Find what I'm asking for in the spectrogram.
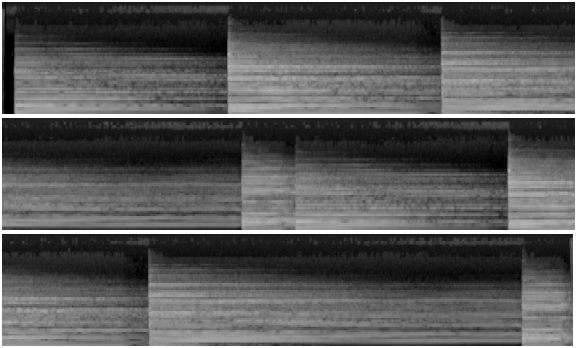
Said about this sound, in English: Music is taken from the album …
